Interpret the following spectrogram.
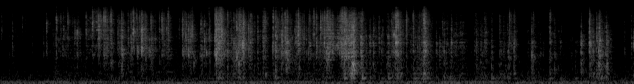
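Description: Foil-lined wrapper of a Magic: The Gathering collector booster pack crinkling and tearing as it is ripped open by hand. The dense crackle starts about half a second in, is loudest in the middle and thins out near the end.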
